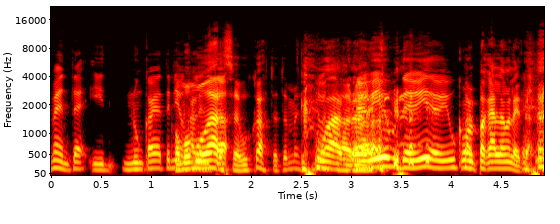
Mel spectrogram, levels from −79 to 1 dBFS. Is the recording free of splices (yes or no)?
no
